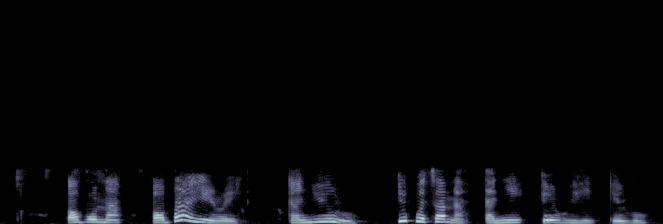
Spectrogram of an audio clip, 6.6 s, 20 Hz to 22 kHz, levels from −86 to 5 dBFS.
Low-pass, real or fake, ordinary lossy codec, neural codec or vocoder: 5.4 kHz; fake; none; codec, 16 kHz, 2 kbps, FreqCodec, larger model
